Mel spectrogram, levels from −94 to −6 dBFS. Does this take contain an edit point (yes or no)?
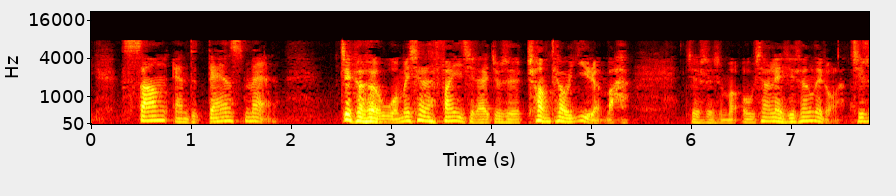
no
